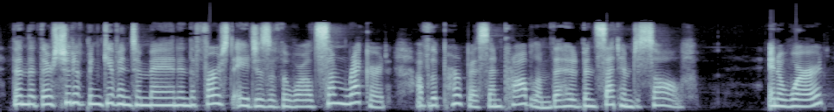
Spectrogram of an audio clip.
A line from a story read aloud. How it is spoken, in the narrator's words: he cried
